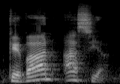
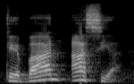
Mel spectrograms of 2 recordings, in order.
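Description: Both takes have the same delivery.

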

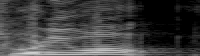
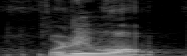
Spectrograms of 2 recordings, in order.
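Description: First: Higher, louder playful push; pressing offer. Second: Said in the usual way. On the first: Retold or imitated. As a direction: egg her on to choose. Repeating offer to customer.

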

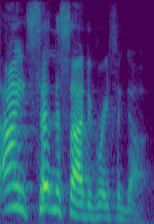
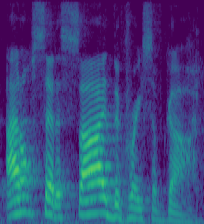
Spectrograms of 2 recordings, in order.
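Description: First: Faster, punchier with stress on "I"; emphatic. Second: Said in the usual way. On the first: Retold or imitated. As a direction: hit "I" hard, colloquial "ain't". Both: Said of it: "he said".

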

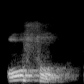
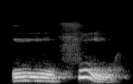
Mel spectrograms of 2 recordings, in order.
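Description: First: Said in the usual way. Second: "awful" drawn out as two parts, AWE-FULL; split into awe-full. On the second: Shown as a demonstration. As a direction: pull "awful" apart to show the awe in it. Introduces awful as awe plus full.

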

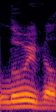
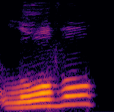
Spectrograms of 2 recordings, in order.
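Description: First: Louisville said "LOO-ee-vil", with a clear ee; outsider pronunciation. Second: Louisville said "LOO-uh-vul", middle blurred; local pronunciation. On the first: Interviewer contrasting with local usage, Louisville as "LOO-ee-vil". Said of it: "and not Louisville". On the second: Interviewer showing how Knoxville people say it, Louisville as "LOO-uh-vul". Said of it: "they call it Louisville". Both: Shown as a demonstration.

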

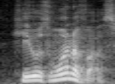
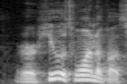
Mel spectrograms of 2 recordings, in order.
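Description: First: "one" leaned on in "he was one of us"; stress on one. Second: "was" leaned on in "he was one of us"; stress on was. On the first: The lecturer weighing whether the man was one of them, stress on "one". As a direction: hit the word "one", falling after it. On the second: The lecturer insisting the man really was one of them, stress on "was". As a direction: hit the word "was", falling after it. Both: Shown as a demonstration.

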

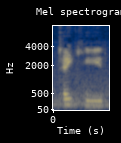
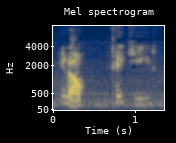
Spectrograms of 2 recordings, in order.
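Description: First: Much softer, near-breath echo of take heed. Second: Said in the usual way. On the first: Shown as a demonstration. Host echoes his spoiler warning, much softer. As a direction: let it fade like an echo.

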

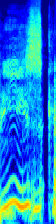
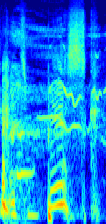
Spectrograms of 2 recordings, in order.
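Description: First: "Bisque" said as "beesk", high and incredulous; high, questioning "beesk" for "Bisque"; mock mispronunciation. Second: "bisque" with a short i, like "bisk"; high, exclaimed correction, "bisque" as "bisk"; corrected pronunciation. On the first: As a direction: echo "Bisque" wrongly as "beesk", in disbelief. Mocks friend's wrong pronunciation. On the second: Shown as a demonstration. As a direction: insist on "bisque" rhyming with "risk".

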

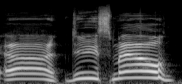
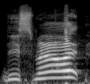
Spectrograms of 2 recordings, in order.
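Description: First: Slow hammy tagline; Rock catchphrase. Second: Louder, punchier take; Rock catchphrase. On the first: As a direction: lean into the famous line. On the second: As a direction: punch the tagline harder. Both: Acted. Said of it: "Rock's signature line".

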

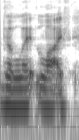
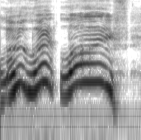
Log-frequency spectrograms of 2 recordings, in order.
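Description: First: Said in the usual way. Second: High, loud, drawn-out vlogger shout; shouty vlogger voice. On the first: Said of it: "don't actually pronounce it". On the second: Retold or imitated. Mocking how vloggers say their series title, shouty vlogger voice. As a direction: put on a weird shouty vlogger voice. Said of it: "shouty version that vloggers put on".

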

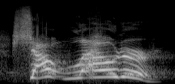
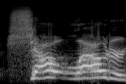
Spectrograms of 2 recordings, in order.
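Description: First: Very slow, higher, louder mocking call; drawn-out taunt. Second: Slow, mocking, higher and louder call; taunting. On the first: Preacher repeats Elijah's taunt to the congregation, drawn out. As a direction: savour every word of the jeer. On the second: Elijah taunts the prophets of Baal, mocking and loud. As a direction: jeer at them, stretching each word. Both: A narrator's reading. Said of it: "Elijah began to taunt them".

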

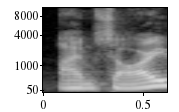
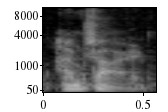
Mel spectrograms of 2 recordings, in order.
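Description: First: Loud, pointed retold apology; acting out a louder, insistent apology; emphatic apology. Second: Low, subdued mock apology; imitating a reluctant, quiet apology. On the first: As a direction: push the sorry out forcefully. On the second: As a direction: mumble a token sorry, very soft and low. Retold first, half-hearted apology.

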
